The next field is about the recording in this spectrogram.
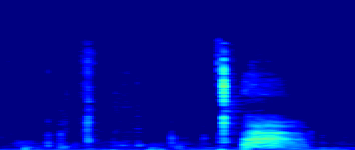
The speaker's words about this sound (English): Pardon me while I take a sip of this beverage here.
